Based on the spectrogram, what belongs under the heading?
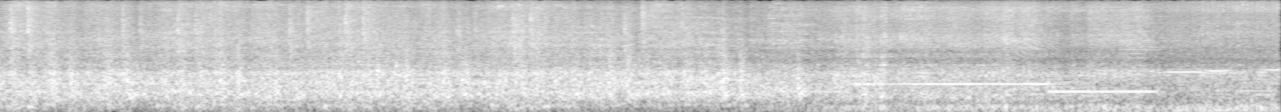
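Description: Passenger train coaches rolling past close by, wheels clacking over the rail joints under a steady rumble. The noise thins out after the last coach passes about four seconds in.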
